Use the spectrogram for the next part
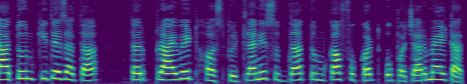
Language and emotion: Goan Konkani, neutral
